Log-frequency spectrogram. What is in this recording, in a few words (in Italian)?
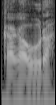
"cagaura", dialetto veneto; s.f. escremento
